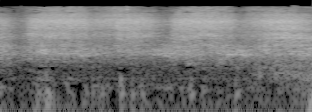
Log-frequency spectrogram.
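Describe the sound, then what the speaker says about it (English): Soft, rhythmic scraping of a sanding sponge rubbed back and forth across a wetted plaster wall patched with joint compound, steady strokes up close. "I wet the wall down, and then flip the sponge over and give it a light sanding"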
